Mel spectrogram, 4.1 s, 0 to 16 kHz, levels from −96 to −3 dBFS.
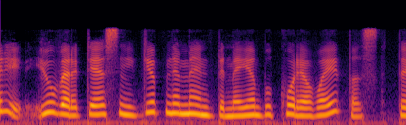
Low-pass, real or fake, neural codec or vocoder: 7.2 kHz; fake; codec, 16 kHz, 0.5 kbps, FunCodec, trained on LibriTTS, 25 frames a second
